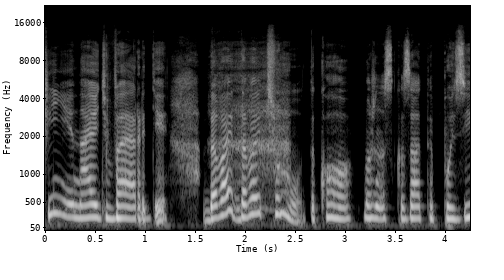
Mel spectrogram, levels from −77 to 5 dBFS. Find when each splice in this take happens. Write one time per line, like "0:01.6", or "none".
0:01.6
0:02.6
